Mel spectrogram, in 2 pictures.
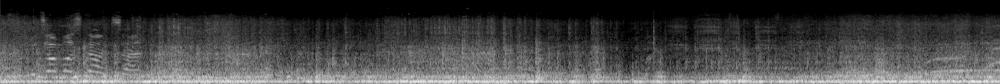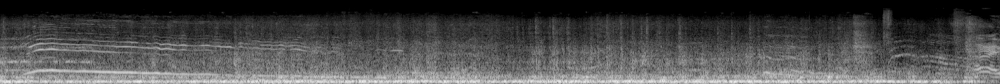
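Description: California Screamin' steel roller coaster train running on its track with a loud steady rumble, and a long falling whine about halfway through.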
